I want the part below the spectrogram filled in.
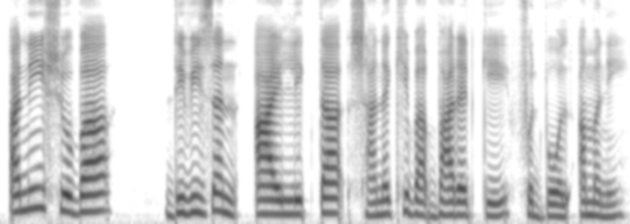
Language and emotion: Manipuri, neutral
